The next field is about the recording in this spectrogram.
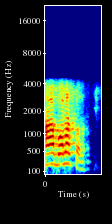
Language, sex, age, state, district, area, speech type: Marathi, male, 30-45, Maharashtra, Beed, rural, conversation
